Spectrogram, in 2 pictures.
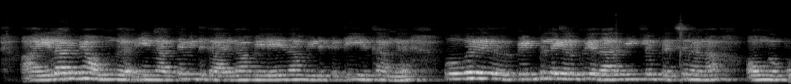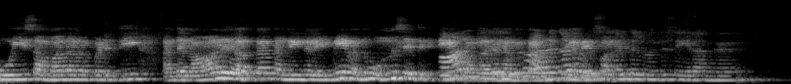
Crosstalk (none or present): present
